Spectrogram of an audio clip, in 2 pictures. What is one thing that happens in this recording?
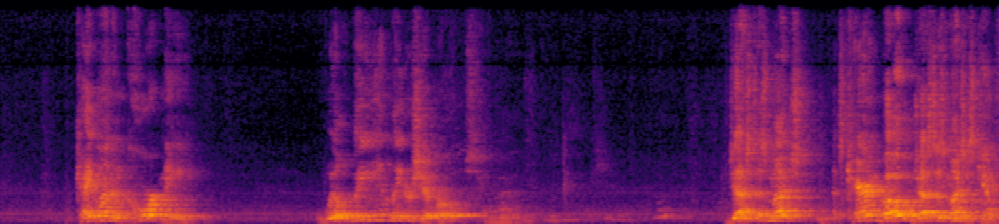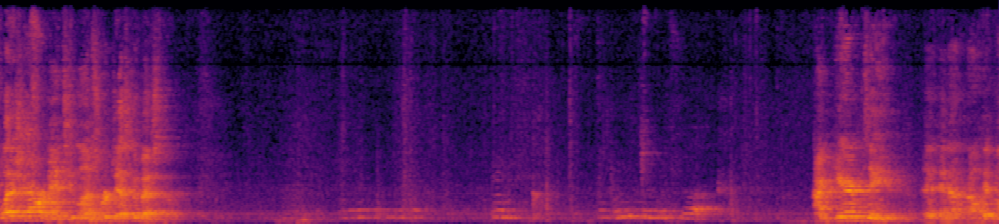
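A man preaches with animation through a microphone in an echoing hall, pausing between phrases.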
